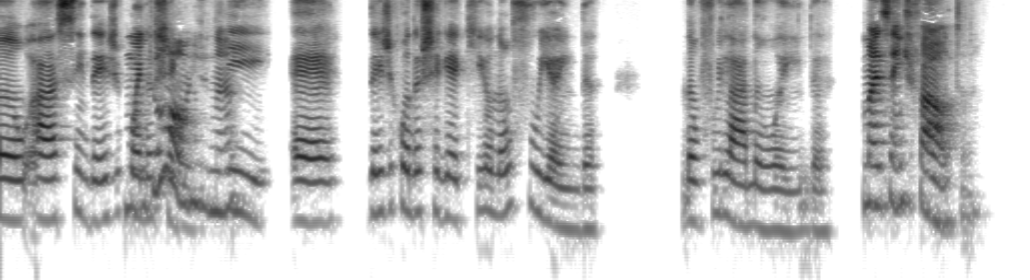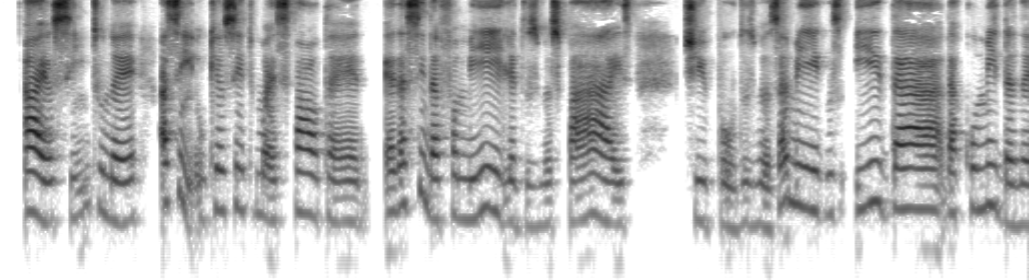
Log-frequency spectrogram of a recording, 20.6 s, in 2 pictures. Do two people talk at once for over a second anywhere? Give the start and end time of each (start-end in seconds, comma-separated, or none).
1.2-2.5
